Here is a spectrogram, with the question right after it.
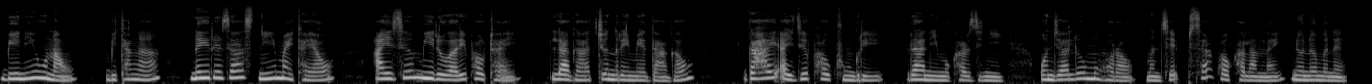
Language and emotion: Bodo, neutral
